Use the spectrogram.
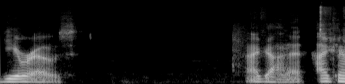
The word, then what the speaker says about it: gyros: Gyros. Gyros. Gyros. Yeah, exactly. Not kilos. Gyros. Like gear, like a gear, like you have a gear in a car, or a cog.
